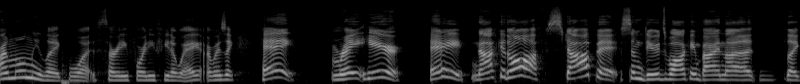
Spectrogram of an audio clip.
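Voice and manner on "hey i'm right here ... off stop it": mock hollering, as if from a distance. Recounting a man booting the car, retelling the yell from across the street. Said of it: "And I'm like yelling from across the street".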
